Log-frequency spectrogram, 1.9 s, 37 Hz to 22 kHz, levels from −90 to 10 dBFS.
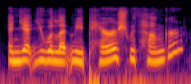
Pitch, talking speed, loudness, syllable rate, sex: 230 Hz, 280 wpm, -16 LUFS, 6.9 syllables/s, female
